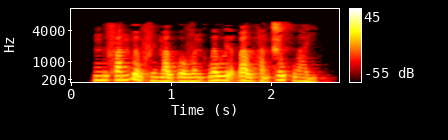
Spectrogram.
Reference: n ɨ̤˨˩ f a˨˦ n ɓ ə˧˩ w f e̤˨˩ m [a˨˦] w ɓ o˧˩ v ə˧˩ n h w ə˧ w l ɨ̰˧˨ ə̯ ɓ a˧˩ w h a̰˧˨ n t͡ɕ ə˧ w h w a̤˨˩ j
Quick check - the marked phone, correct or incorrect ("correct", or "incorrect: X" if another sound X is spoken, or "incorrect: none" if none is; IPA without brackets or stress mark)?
incorrect: a˧˩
